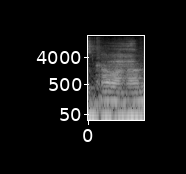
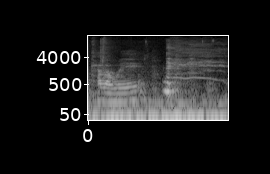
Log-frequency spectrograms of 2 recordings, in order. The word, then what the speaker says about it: Callahan: It was Callahan, not Callaway. Callahan. Cala. The Callaways are from a county over.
